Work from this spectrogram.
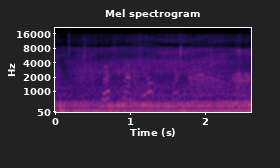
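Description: A tractor approaches along an uphill mountain road near Jumla, Nepal. Its engine drones steadily and fairly near, mixed with wind noise, while people talk nearby.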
